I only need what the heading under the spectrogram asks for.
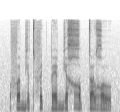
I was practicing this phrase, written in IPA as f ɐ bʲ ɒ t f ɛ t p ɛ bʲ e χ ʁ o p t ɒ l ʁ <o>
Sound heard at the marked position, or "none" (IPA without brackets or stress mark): o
